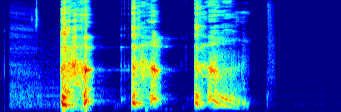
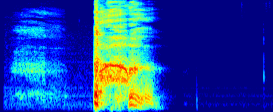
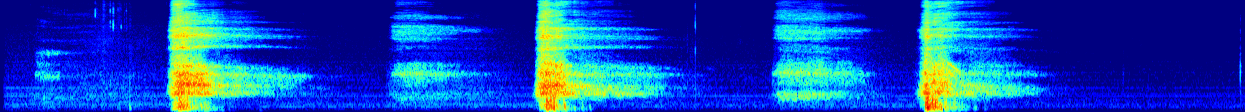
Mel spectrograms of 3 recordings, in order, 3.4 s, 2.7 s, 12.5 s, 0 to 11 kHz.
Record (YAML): three_cough_length: 3.4 s
three_cough_amplitude: 32768
three_cough_signal_mean_std_ratio: 0.33
cough_length: 2.7 s
cough_amplitude: 32768
cough_signal_mean_std_ratio: 0.35
exhalation_length: 12.5 s
exhalation_amplitude: 32768
exhalation_signal_mean_std_ratio: 0.27
survey_phase: beta (2021-08-13 to 2022-03-07)
age: 45-64
gender: Male
wearing_mask: 'No'
symptom_shortness_of_breath: true
symptom_onset: 12 days
smoker_status: Ex-smoker
respiratory_condition_asthma: false
respiratory_condition_other: false
recruitment_source: REACT
submission_delay: 3 days
covid_test_result: Negative
covid_test_method: RT-qPCR
influenza_a_test_result: Negative
influenza_b_test_result: Negative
